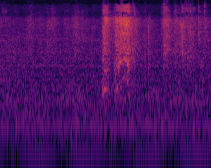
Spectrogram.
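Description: A zipper drawn shut on a bread storage bag holding several loaves, a short close zip in one quick pull over low steady room hum, then quiet.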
